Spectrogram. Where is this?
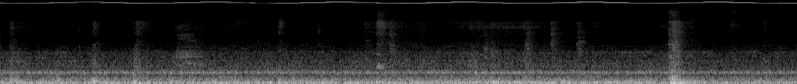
on a bus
